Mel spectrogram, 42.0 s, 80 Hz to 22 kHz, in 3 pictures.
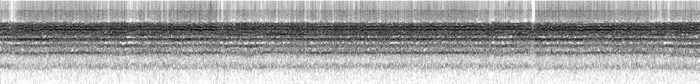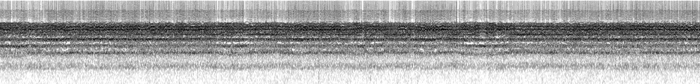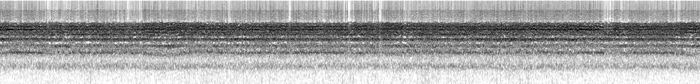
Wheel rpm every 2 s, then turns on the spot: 220, 220, 220, 230, 230, 220, 220, 220, 230, 220, 230, 220, 230, 230, 230, 230, 230, 230, 230, 220, 220.
none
